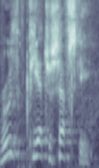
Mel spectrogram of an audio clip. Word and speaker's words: Ruth Pietruszewski: We have Ruth Pietruszewski, otherwise known to everyone as. Did I pronounce that right, Ruth?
